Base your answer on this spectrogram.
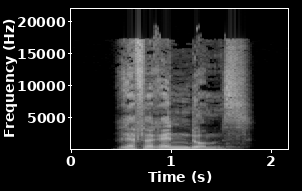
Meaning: genitive singular of Referendum
- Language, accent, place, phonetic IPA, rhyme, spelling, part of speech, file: German, Germany, Berlin, [ʁefeˈʁɛndʊms], -ɛndʊms, Referendums, noun, De-Referendums.ogg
